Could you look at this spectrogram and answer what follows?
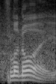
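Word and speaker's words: Flournoy: Flanoy. It rhymes with annoy.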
